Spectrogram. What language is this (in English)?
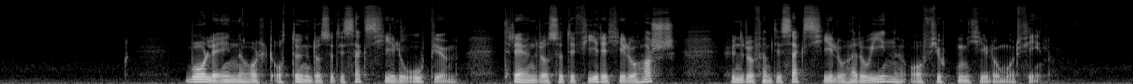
Norwegian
